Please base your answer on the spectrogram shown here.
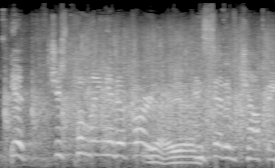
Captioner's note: audience applauds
